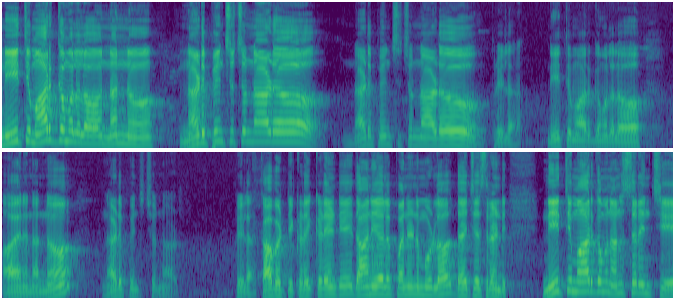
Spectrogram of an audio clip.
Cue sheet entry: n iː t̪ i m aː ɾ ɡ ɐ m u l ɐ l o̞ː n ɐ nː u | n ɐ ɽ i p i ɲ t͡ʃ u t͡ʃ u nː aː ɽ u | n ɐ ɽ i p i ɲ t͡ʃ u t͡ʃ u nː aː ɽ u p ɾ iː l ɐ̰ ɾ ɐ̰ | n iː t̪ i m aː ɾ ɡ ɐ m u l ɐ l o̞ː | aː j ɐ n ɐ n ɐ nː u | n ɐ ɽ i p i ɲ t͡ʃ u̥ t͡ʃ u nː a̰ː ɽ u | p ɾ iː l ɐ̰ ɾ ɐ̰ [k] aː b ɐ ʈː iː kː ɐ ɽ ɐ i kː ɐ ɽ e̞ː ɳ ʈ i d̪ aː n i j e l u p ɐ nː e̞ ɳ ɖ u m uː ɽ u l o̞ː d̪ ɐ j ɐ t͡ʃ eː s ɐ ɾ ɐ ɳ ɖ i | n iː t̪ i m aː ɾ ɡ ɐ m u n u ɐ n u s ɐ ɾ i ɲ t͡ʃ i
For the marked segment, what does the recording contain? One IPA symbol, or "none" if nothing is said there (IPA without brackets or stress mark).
k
